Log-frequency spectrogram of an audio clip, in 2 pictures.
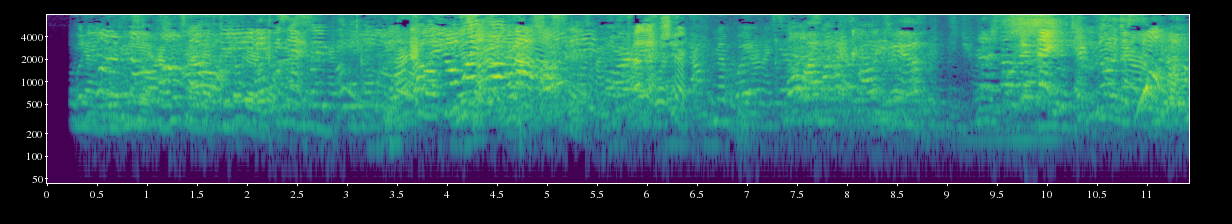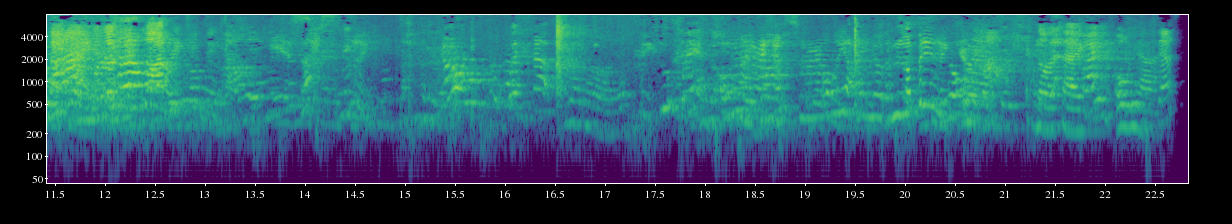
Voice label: Ambience Walla, Walla, Group, 10-12 children, chatting, talking, laughing, playing; Yelling Sound Effects; in large room, kids, males, females, girls, boys, human voice; VoiceBox; Twistedtracks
